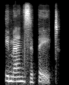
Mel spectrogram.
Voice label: "emancipate", Indian

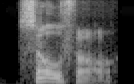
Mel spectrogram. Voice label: "soulful", British

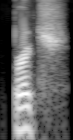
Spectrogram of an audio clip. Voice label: "birch", American

